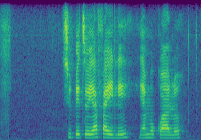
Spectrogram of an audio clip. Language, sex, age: Tswana, female, 19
